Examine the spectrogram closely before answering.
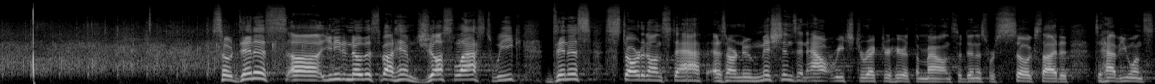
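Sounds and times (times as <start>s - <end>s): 
crowd applause: 0.0s - 2.8s
speech: 2.2s - 11.5s.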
